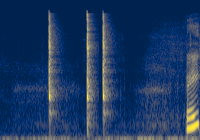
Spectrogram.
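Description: Three short, sharp clicks of hard pieces knocking together: broken pottery and glass shards clinking as a hand handles the debris, the last two close together.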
